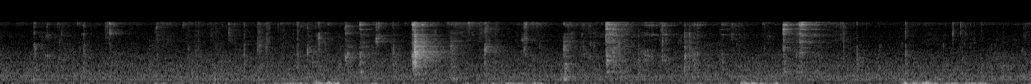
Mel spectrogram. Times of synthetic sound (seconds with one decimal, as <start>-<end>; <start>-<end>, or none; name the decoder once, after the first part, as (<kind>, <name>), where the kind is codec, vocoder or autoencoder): 1.7-2.7 (vocoder, Vocos); 3.1-5.9

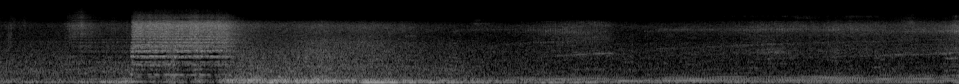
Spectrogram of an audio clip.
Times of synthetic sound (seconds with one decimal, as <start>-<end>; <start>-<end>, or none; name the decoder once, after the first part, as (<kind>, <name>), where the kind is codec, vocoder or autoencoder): 0.7-1.3 (autoencoder, DAC-VAE)

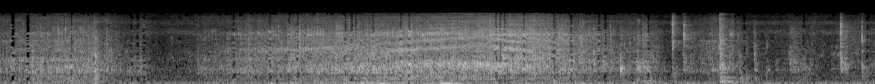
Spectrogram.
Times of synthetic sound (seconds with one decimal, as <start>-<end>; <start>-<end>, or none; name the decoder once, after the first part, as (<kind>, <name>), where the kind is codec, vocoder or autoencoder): none

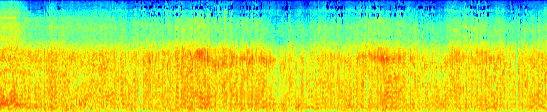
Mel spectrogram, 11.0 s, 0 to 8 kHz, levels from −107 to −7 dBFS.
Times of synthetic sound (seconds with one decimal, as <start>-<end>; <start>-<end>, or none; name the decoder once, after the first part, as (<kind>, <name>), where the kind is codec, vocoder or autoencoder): 0.0-1.2 (vocoder, HiFi-GAN); 2.2-11.0

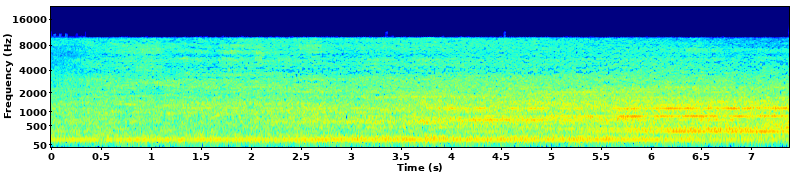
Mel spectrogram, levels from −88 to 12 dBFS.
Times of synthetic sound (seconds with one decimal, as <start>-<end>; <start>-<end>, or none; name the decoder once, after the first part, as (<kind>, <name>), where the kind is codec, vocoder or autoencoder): 0.5-1.3 (codec, SNAC); 3.5-4.0

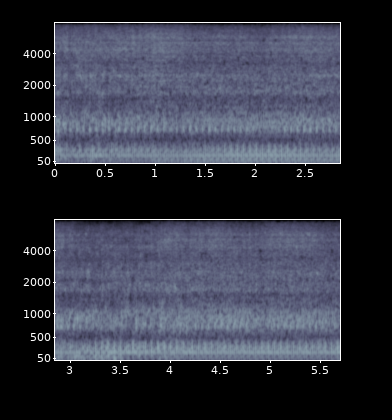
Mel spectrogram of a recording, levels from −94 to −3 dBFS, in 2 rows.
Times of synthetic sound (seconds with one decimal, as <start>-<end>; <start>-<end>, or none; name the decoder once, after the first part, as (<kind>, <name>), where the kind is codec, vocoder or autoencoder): 0.0-0.6 (codec, HILCodec); 2.9-4.2

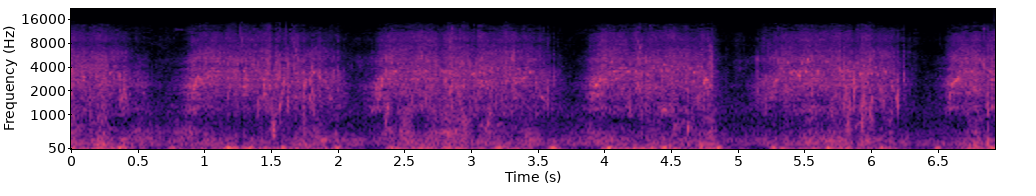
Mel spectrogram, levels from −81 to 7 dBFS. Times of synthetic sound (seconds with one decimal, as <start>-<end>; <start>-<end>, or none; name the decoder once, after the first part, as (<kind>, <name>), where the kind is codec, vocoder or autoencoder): 0.0-0.8 (vocoder, BigVGAN v2); 3.0-4.0; 6.0-6.9

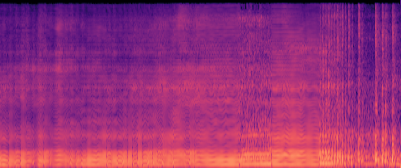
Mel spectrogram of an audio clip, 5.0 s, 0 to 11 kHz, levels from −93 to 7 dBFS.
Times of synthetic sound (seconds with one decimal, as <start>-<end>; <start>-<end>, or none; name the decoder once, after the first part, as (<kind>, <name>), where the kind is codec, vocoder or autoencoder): 0.0-3.0 (vocoder, Vocos); 3.4-4.0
